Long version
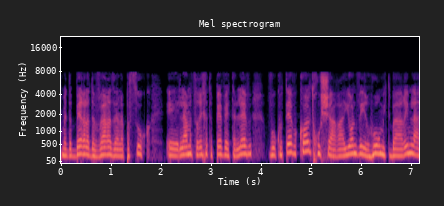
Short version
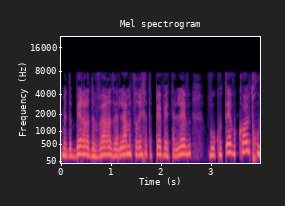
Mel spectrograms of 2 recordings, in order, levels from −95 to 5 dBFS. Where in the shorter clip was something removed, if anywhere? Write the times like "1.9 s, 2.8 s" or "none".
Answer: 1.2 s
